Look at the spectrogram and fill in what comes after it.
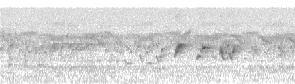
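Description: Several birds calling in short, quick chirps and whistles that rise and fall in pitch. The calls are sparse at first and come thickest about three and a half to five seconds in.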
